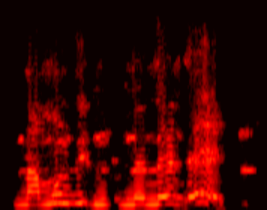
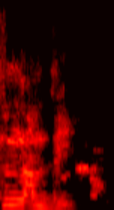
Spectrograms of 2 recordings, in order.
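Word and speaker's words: Nnamdi: of Igbo pronounce Mazin Namdi Kanu. Namdi. They will tell our children his name is Namundi, not Namdi.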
